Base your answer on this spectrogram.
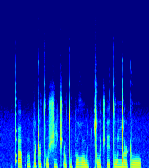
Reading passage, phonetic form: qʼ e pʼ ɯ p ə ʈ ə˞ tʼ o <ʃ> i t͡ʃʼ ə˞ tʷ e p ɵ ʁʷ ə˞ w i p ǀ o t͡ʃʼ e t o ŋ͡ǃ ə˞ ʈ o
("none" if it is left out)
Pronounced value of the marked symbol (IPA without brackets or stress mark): ʃ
